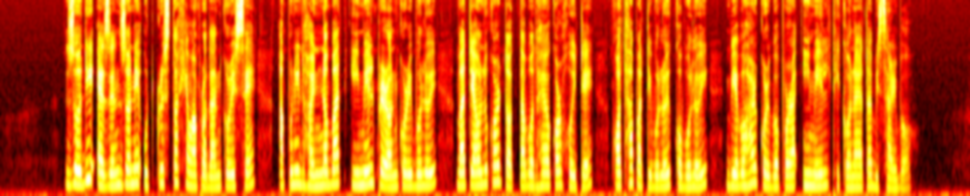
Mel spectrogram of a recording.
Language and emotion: Assamese, neutral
